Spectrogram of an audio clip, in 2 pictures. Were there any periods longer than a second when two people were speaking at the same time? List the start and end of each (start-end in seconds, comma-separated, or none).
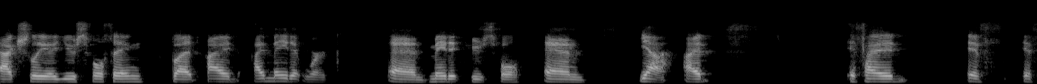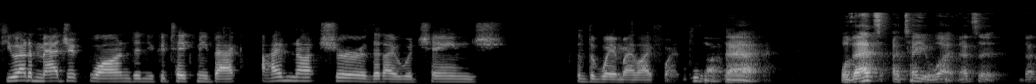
none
